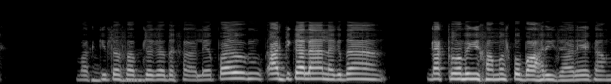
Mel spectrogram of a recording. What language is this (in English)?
Punjabi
